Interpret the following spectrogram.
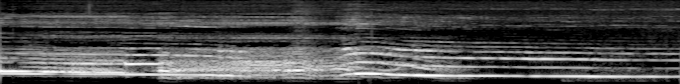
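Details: Pet Labrador joining in with loud music, producing a steady, drawn-out howl with a slight wobble in the middle. The howl then swoops up briefly before settling back into a long, gently falling tone.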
